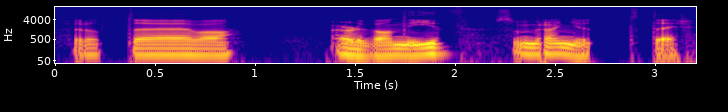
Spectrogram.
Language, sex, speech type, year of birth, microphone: Norwegian, male, spontaneous, 1987, Sennheiser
